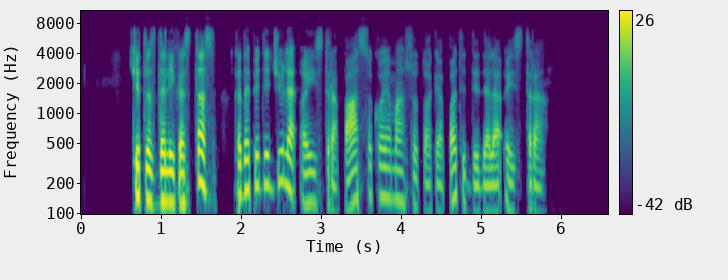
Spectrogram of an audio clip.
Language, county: Lithuanian, Klaipėda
